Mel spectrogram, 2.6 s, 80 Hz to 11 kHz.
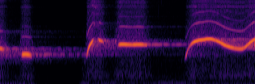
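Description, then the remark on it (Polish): Three loud whistles blown in quick succession as Maślok whistles three times in a tale of a mine treasure spirit, each sliding upward in pitch at the start and then holding a steady shrill tone, the last echoing in a corridor, with no talking. “Maślok przeżegnał się na wszelki wypadek 3 razy, a potem 3 razy gwizdnął.”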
